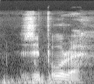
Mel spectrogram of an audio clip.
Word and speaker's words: Zippori: But that is the city of, keep saying the name wrong, Zippori.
